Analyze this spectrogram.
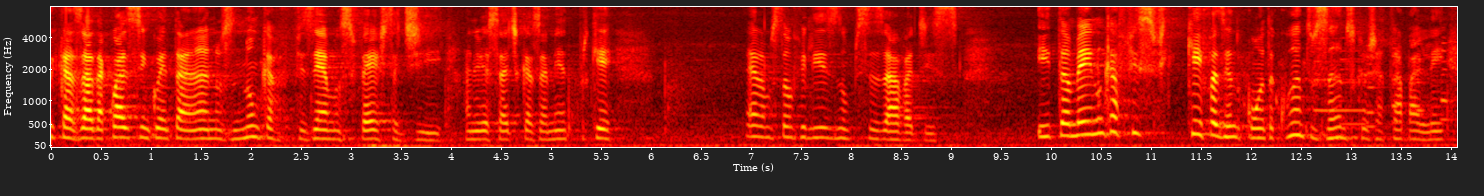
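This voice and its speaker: Medium-pitched woman at a moderate pace, ordinary pitch variation, noticeable background noise. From Brazil, São Paulo city. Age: 70s. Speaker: dancer and choreographer. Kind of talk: interview.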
